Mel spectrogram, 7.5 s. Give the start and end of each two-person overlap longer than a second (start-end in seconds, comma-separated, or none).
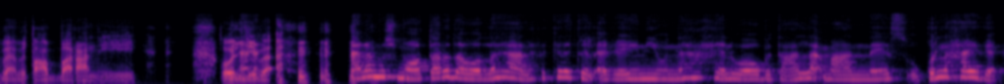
none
